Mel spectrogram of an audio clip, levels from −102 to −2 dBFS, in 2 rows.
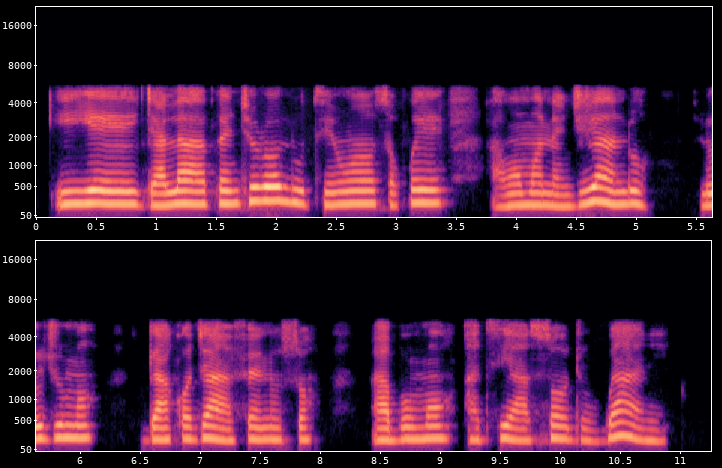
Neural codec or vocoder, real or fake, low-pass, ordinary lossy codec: codec, 16 kHz, 6 kbps, DAC; fake; 5.4 kHz; none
